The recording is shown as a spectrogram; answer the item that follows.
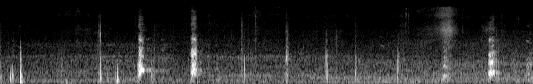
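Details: A female Finnish Spitz, complaining on a windy, cold April morning walk at Sjöbacka near Fiskebäck, Göteborg, Sweden, because she is not allowed to swim, gives short, sharp yips and whiny barks at an uneven pace, about one a second.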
